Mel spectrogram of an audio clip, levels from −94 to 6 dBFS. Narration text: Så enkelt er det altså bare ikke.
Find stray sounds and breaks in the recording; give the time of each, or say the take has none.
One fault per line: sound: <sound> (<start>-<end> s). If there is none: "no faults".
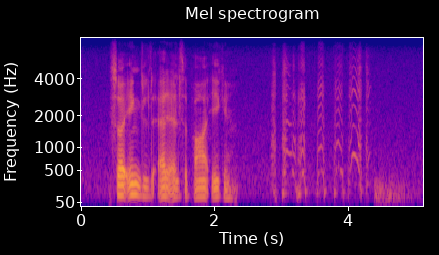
sound: squeak (2.8-4.4 s)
